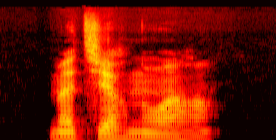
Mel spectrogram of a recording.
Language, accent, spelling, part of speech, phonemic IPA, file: French, France, matière noire, noun, /ma.tjɛʁ nwaʁ/, LL-Q150 (fra)-matière noire.wav
- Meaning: dark matter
